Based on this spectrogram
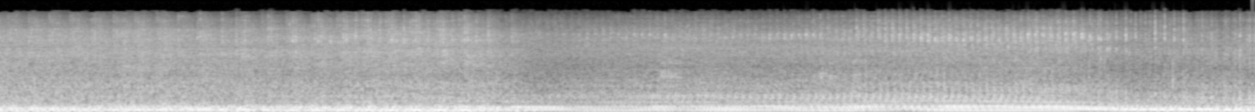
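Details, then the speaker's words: Barn-find VW Beetle, running after sorting out its accelerator cable: deep steady thrum, slightly loose beat, no knocks or squeals; drives great. "So we've had a drive in this car now, and it seems to drive great."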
